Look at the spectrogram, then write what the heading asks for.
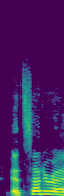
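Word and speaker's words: et cetera: a penguin suit etc not etc oh yeah okay I've heerd I hear this ech ech thing a lot etcetera is just used at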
